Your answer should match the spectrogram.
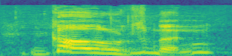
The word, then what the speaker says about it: Goldman: Goldman. I thought the D was silent. It is pronounced Coleman, isn't it? We've had some confusion. Oh, yes, Coleman. The D is silent in America.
